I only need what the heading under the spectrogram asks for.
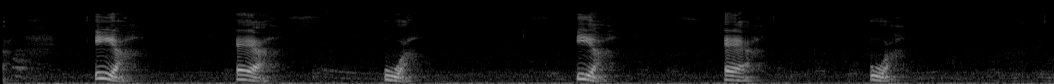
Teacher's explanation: remember it's a vowel plus the schwa, that's the symbol, is the diphthong ia, ia.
